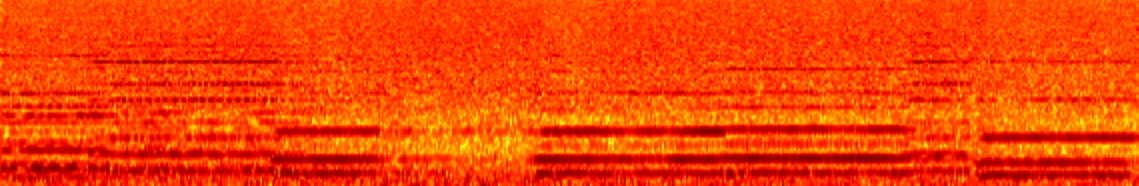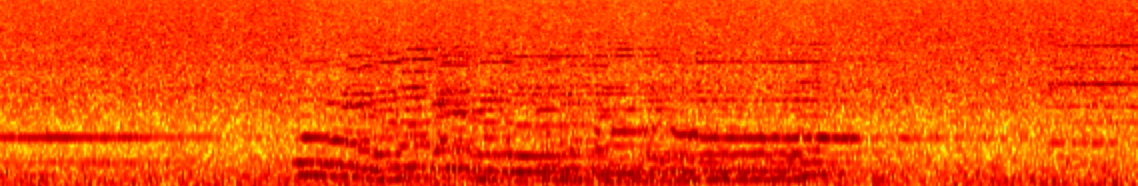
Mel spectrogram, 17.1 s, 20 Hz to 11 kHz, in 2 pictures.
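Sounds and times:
synthesizer tones through speaker: 0.0 - 3.4, 10.7 - 16.6
waterfall rushing: 0.0 - 17.0.

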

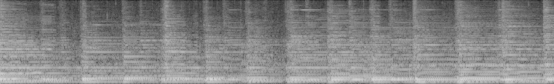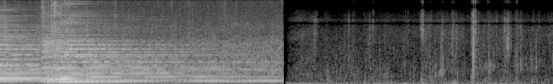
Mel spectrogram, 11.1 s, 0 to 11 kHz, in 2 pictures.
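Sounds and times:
acoustic guitars strummed chord: 0.0 - 8.4.

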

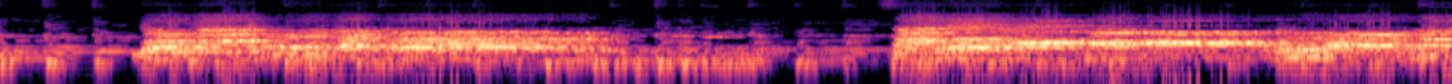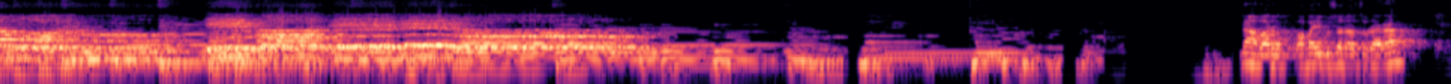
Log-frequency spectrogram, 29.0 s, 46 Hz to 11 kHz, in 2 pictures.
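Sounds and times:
choir singing: 0.0 - 6.7, 8.8 - 21.5
acoustic guitar: 0.0 - 27.0.

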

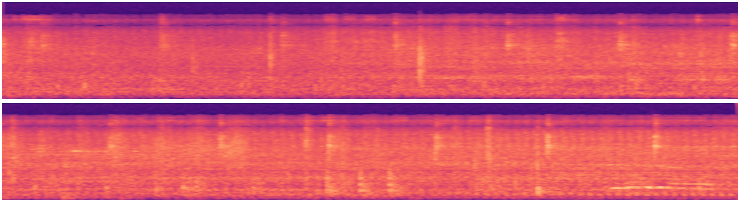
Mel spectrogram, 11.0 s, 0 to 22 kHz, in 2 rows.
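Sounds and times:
train rumbling past: 0.0 - 11.0.

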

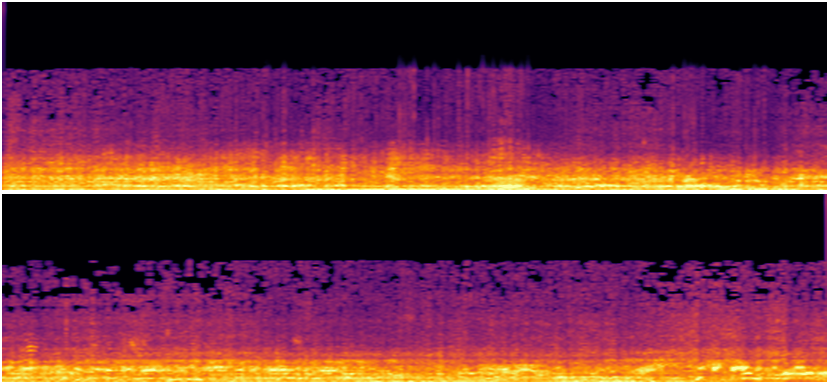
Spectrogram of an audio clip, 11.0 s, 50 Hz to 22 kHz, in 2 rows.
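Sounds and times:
fighter jet flying past: 0.0 - 11.0.

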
